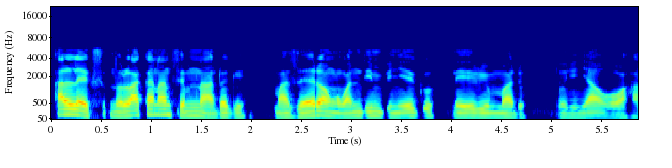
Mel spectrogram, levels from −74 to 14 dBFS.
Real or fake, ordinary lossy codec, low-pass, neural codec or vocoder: real; none; 5.4 kHz; none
